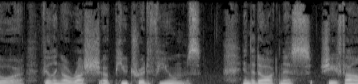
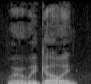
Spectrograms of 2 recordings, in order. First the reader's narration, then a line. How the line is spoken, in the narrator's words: croaked, his throat weak from crying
